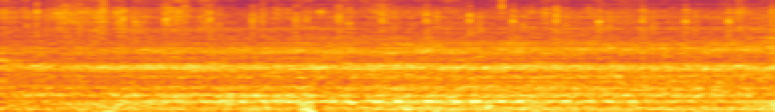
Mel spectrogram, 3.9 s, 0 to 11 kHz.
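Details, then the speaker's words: HCALORY 8 kW diesel heater on a 12-volt battery (about 64%), fully running after start-up: steady even rush of fan and burner on low, no surging, popping or knocks; running normally. "Anyway, guys, she sounds like she's fully running."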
